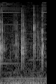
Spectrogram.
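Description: A bottle of Dinair water-based airbrush blush in the shade bronze rose is shaken to mix it again. Its contents rattle in three quick, bright, clicking hits that die away almost immediately.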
